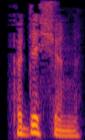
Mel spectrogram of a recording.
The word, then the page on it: perdition: pər’dıʃən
